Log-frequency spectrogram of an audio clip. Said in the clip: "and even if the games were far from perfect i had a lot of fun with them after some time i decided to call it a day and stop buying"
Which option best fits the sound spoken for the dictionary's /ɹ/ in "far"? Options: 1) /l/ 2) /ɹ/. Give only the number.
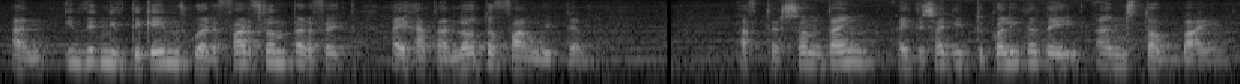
2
